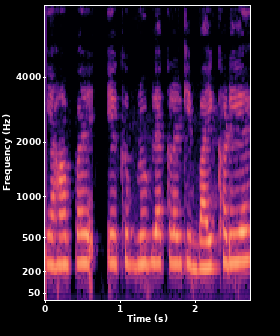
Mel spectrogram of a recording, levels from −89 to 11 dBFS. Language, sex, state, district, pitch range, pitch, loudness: Hindi, female, Delhi, New Delhi, 255-275 Hz, 265 Hz, -15 LUFS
